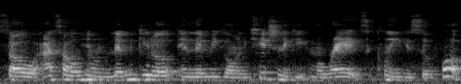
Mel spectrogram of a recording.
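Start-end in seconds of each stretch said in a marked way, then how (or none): none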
